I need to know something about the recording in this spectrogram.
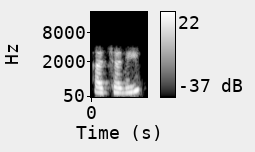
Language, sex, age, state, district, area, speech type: Punjabi, female, 30-45, Punjab, Muktsar, urban, conversation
